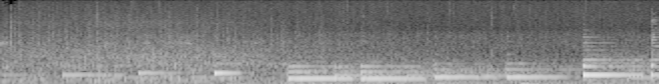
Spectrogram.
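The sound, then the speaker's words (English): Steady rain patters against a car windshield, a dense hiss of drops running throughout, while a slow, stepping tonal melody plays over it. “Outside, it had started raining. Enough drops beating on our windshield for T to start the sonic wipers.”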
